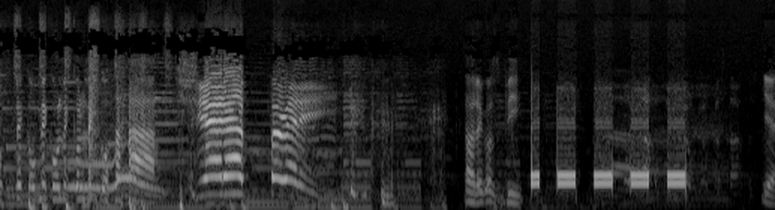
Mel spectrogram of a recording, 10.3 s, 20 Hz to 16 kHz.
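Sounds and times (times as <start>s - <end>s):
speech: 0.0s - 4.8s, 6.2s - 7.2s, 10.2s - 10.3s
glitching telephone dial tone beeps: 7.1s - 9.2s.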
